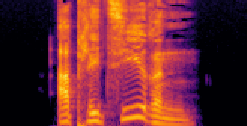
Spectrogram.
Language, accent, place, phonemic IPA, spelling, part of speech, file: German, Germany, Berlin, /apliˈt͡siːʁən/, applizieren, verb, De-applizieren.ogg
- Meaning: 1. to apply 2. to administer 3. to applique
